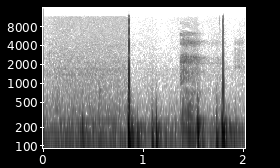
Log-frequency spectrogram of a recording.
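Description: Microphone handling noise between speakers: two sharp knocks about a second apart, with smaller bumps between them, over a steady low hum.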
